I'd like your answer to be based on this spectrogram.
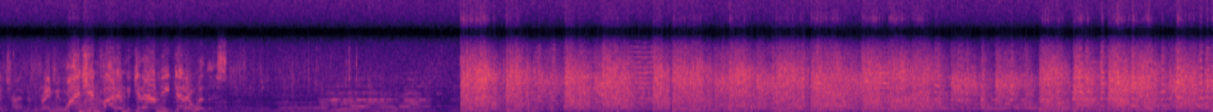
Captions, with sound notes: and eat dinner with us? (guns banging) (dramatic music)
